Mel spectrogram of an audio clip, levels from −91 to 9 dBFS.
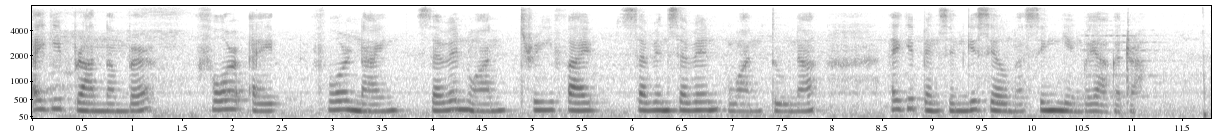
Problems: background sounds at intervals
